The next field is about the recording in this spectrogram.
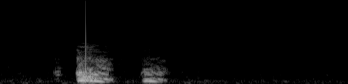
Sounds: Throat clearing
